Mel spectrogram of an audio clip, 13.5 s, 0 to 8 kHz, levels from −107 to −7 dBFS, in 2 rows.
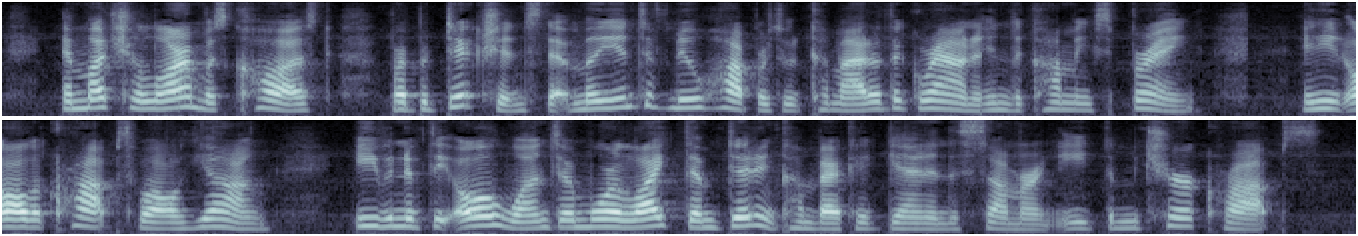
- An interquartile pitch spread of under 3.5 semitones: No, average, 4.3 semitones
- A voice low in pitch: No, high, 190 Hz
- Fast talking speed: Yes, fast, 215 wpm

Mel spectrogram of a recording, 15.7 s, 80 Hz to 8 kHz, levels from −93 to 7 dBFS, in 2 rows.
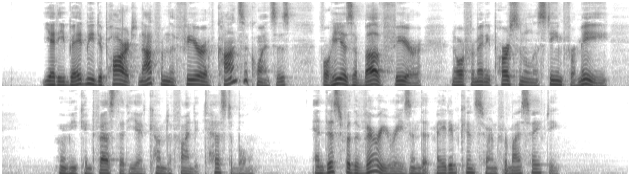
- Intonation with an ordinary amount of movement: No, wide, 5.8 semitones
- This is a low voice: Yes, low, 120 Hz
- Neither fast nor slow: Yes, average, 175 wpm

